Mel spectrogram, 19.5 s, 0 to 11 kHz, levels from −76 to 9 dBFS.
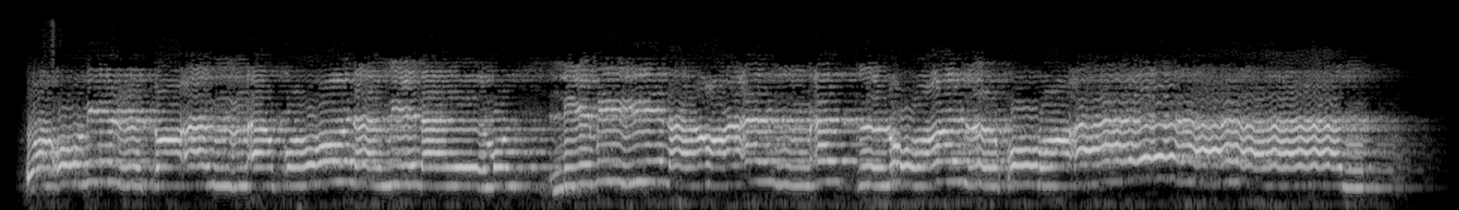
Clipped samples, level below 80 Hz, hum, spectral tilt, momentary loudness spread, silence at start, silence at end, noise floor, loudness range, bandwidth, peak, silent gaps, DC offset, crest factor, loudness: under 0.1%; -60 dBFS; none; -4 dB/octave; 5 LU; 0.35 s; 0.85 s; -54 dBFS; 3 LU; 7 kHz; -2 dBFS; none; under 0.1%; 10 dB; -12 LUFS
